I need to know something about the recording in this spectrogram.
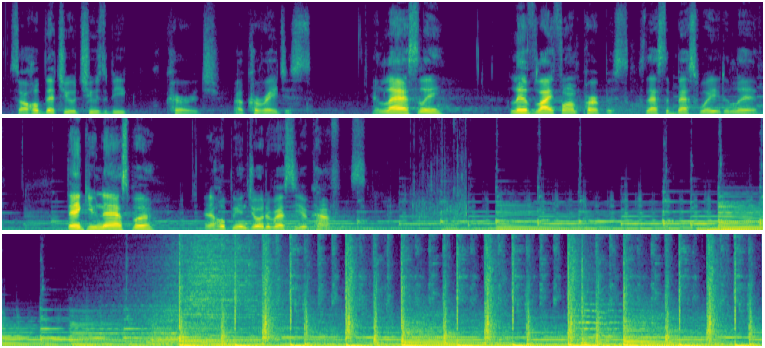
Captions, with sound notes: So I hope that you will choose to be courageous. And lastly, live life on purpose because that's the best way to live. Thank you NASPA and I hope you enjoy the rest of your conference. (audience claps) (soft music)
